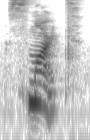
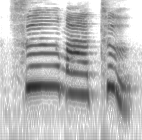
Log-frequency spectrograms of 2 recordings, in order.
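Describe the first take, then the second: First: No vowel sounds follow the s and the t. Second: Vowel sounds follow the s and the t. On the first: The speaker calls it right. "S와 T에는 모음 소리가 없고요" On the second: The speaker calls it wrong. "스와 트를 으라는 정확한 모음 소리가 나게 발음을 하잖아요"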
